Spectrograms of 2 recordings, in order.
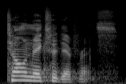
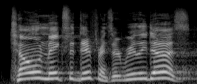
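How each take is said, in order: First: Said in the usual way. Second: "Tone makes a difference" pitched high with force; "Tone makes a difference" said high and insistent; emphatic. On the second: Real, not acted. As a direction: drive home "Tone makes a difference", voice raised. Slogan repeated, then driven home.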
